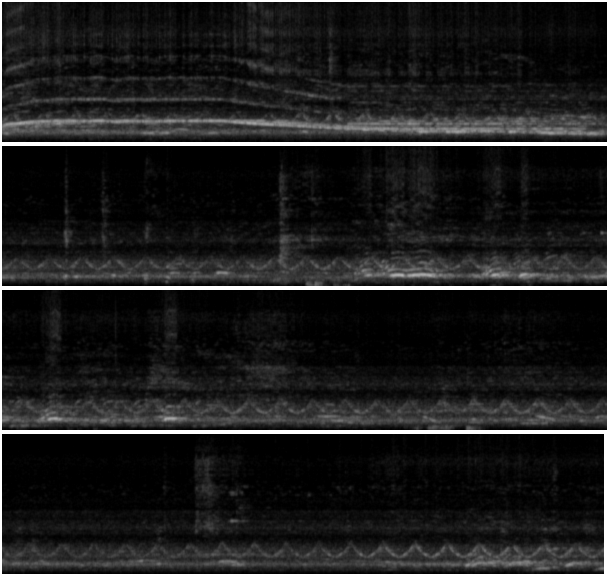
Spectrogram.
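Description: Siren: a high tone rises, holds steady for about three seconds, then slides down over the next four seconds. After that, a fainter siren warbles quickly up and down, about three times a second, with several loud sudden sounds a few seconds later.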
